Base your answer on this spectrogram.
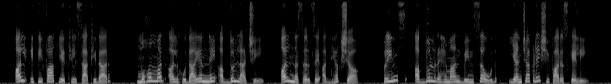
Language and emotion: Marathi, neutral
